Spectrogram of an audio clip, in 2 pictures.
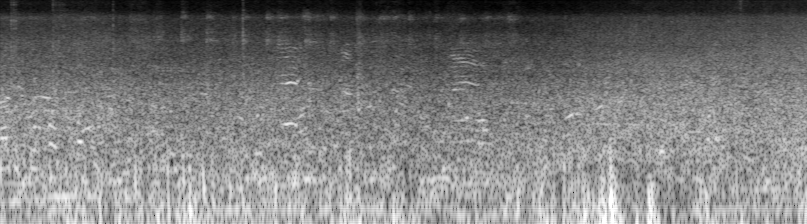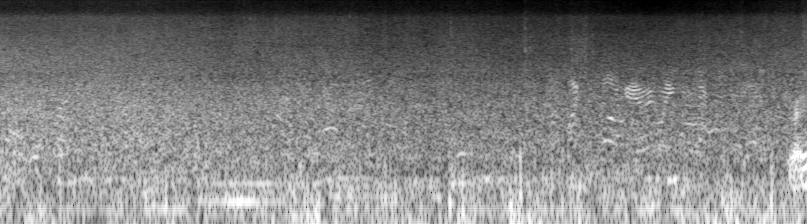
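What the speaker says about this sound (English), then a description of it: "We out here on the beach," Ocean waves wash onto a beach as a continuous broad roar mixed with wind buffeting the microphone, with people talking over it.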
